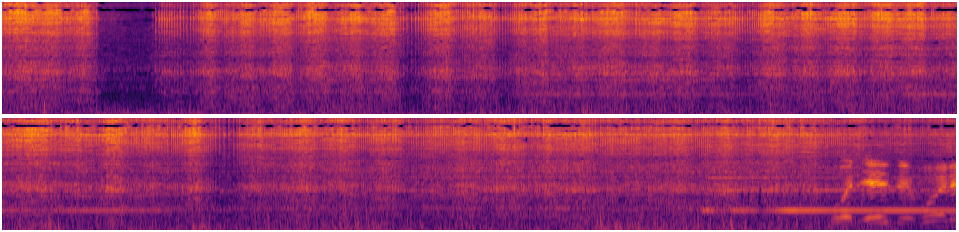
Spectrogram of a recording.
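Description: A fishing reel's drag whines as line pulls out.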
